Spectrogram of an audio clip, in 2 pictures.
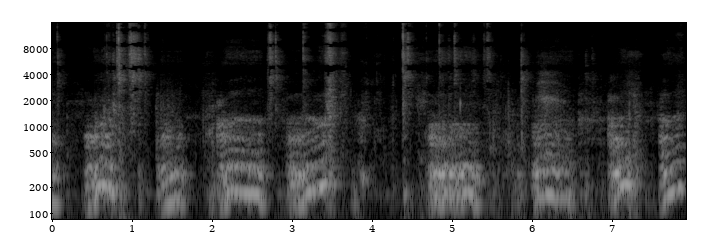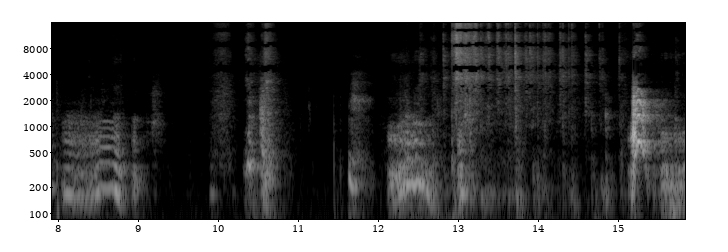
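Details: Playfighting dogs trade rumbling growls in short, choppy bursts for several seconds, then quieter scattered yips and whimpers with a few clicks and bumps, and a sharp high yelp near the end.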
